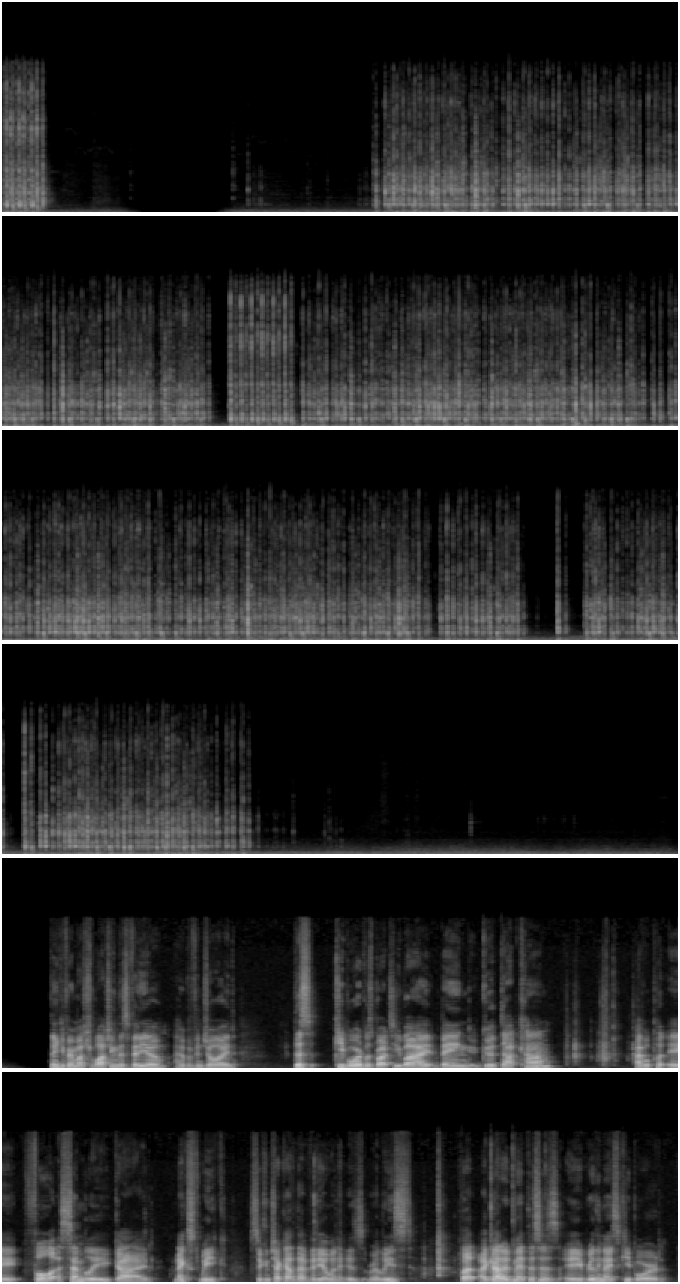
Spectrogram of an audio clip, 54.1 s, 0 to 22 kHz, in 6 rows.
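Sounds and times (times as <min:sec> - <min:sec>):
fast typing on mechanical keyboard: 0:00.0 - 0:00.6, 0:04.8 - 0:30.9.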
